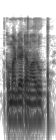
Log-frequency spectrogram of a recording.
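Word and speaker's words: Komagata Maru: Who hired कोमाट गाटू था ना spelling, तो इसका के ओ, कोमाट गाटा, गाटू था, गाटा गाटा मारू केस, कोमाट गाटा मारू।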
